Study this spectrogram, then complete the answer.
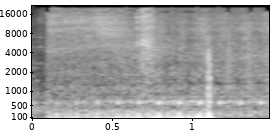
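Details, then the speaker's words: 2016 Toyota Corolla 1.6 petrol with over 100,000 km and unknown history: rough, lumpy idle with uneven low thumps from a heavy misfire. Codes P1603, P1604 and P1605 are stored, and the misfire is traced to two faulty ignition coils, one dead and one weak. "1 lakh से ऊपर चली हुई है और अभी भी इन्होंने खरीदी है और गाड़ी बहुत ज्यादा मिसफ कर रही है।"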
